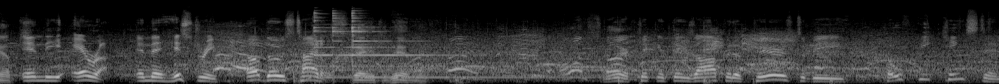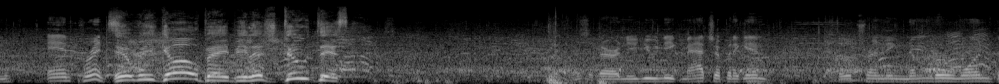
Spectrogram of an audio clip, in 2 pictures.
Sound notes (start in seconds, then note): 3.1 bell rings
